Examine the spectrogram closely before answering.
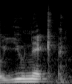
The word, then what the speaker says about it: uniq: conjunction with sort called unique and it's spelled you and I Q but not the you eat so you Nick not gotcha so what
